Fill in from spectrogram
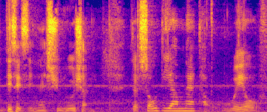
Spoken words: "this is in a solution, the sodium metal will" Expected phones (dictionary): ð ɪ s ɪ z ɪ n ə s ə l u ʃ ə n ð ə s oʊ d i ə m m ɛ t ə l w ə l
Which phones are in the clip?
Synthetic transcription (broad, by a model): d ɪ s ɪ s ɪ n ə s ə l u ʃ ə n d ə s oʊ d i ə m m ɛ t ə l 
